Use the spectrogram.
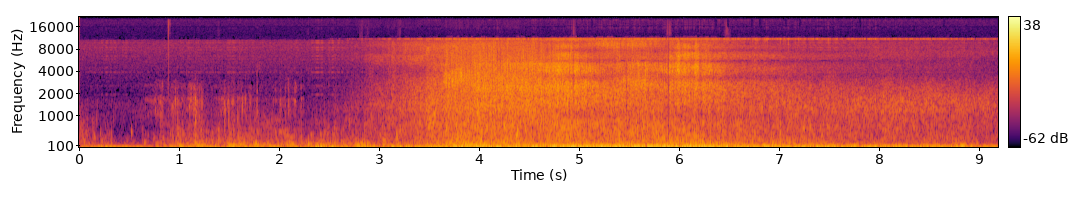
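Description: Baking soda and vinegar snowy volcano erupting, a loud rushing fizz that swells after a few seconds and keeps up a steady, noisy hiss, with no talk.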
